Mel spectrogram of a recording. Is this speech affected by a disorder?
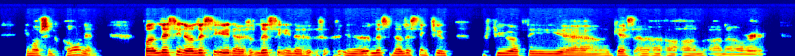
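Yes: stuttering; severe stutter, earlier avoidance of stuttering, earlier fluency-focused treatment; stuttering during recording; blocks, repetitions and prolongations; here repeated sounds, repeated words.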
